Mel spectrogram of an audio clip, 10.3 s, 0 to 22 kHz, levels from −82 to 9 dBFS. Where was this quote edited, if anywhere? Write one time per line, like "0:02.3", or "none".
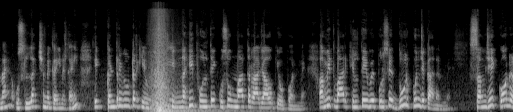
0:03.2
